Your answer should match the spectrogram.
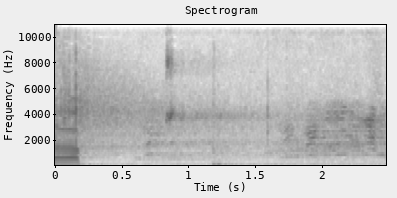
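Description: Volleyball arena background with one dull thump of the ball about a second in, at the serve.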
